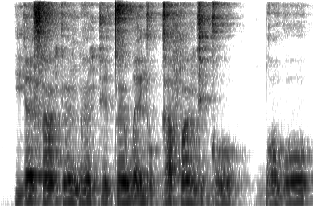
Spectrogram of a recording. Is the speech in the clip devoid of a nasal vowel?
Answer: no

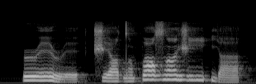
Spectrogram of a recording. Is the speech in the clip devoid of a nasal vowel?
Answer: no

